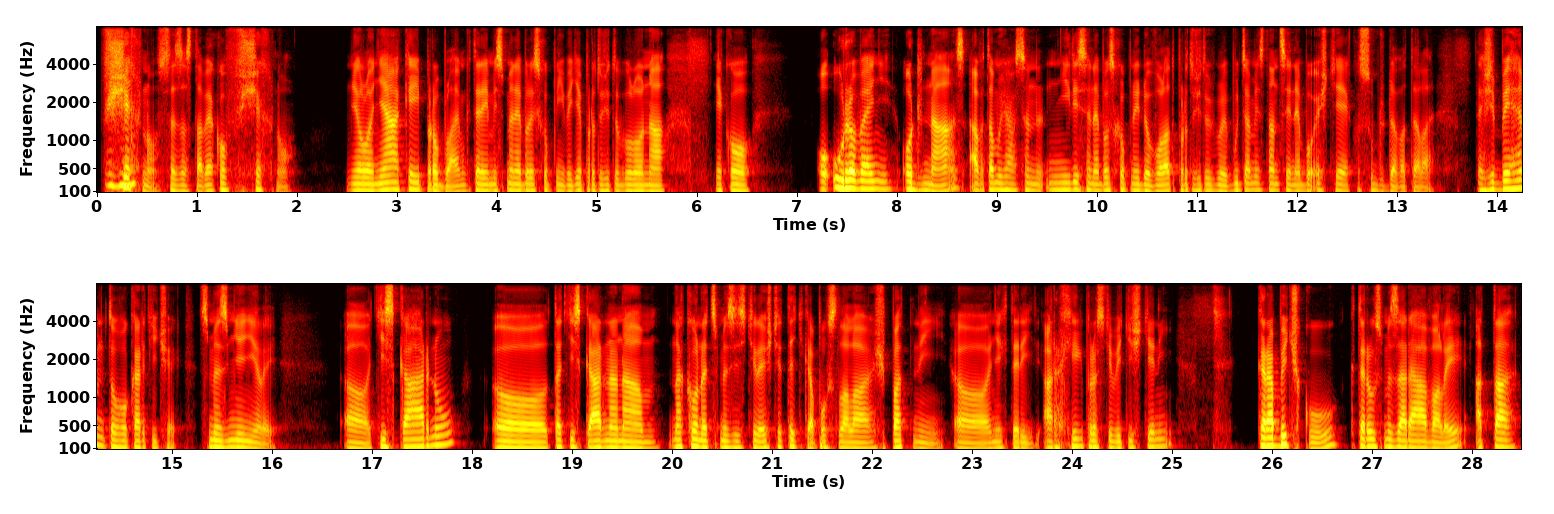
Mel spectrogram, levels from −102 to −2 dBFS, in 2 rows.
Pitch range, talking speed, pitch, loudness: 105-125 Hz, 150 wpm, 115 Hz, -29 LUFS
